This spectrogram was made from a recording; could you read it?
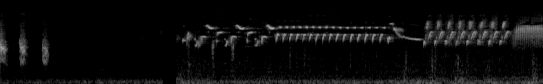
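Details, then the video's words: Three short chirps, a pause, then a fast, bright warbling trill of high ringing notes that runs into a rapid pulsed series. "Canto de pássaros"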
